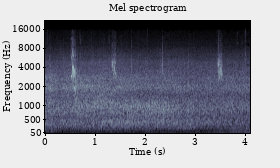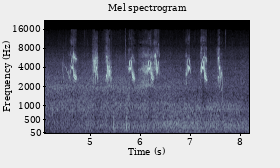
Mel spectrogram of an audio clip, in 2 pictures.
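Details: Sparrows on 31 January 2020 chirping in a lively run of short, bright notes, sparse at first then coming roughly every half second in the latter half, over a windy outdoor background.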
